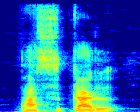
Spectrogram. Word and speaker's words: Pa: 括弧 5 の PA はパスカルと読み、圧力の単位です。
